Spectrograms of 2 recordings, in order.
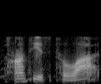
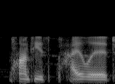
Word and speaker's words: Pontius Pilate: roman governor of judea pontius pilate or pontius pilate or pontius pilate i've heard all three of those pronunciations he doesn't actually mind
